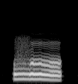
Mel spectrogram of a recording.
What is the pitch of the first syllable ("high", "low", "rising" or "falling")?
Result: falling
